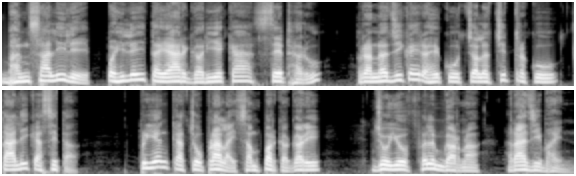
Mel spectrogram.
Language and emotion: Nepali, neutral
